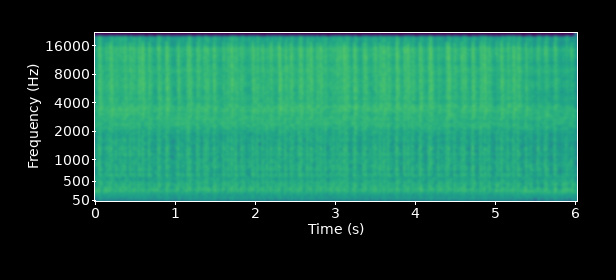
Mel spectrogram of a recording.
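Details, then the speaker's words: 1987 Yamaha Banshee two-stroke twin, after carb clean (clogged pilot jet; left cylinder had been weak, only one pipe smoking) and carb sync: busy, crackling, steady even beat with no misfire or stumble; healthy running. "chess as you can tell the bike is running much better i did go ahead and sync the carbs as well"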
